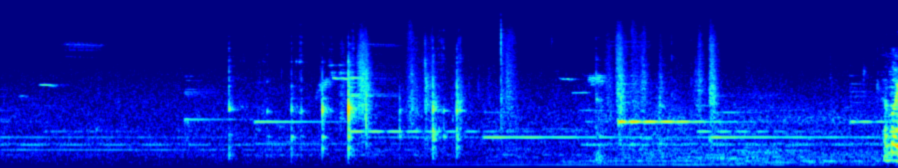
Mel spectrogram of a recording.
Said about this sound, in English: It's a little harder to scrape off the spatula than it is the tool.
